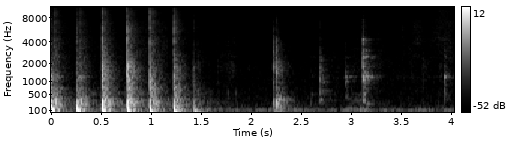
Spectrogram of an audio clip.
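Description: A small lump of clay being wedged by hand on a canvas-covered table, thudding about four times a second, stopping about a second and a half in. A few lighter knocks follow.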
